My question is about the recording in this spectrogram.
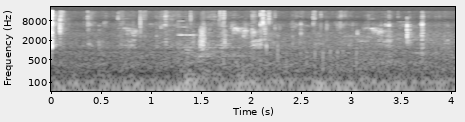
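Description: F1 Savannah cat chewing and gnawing a raw chicken leg, with irregular short crunching clicks.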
